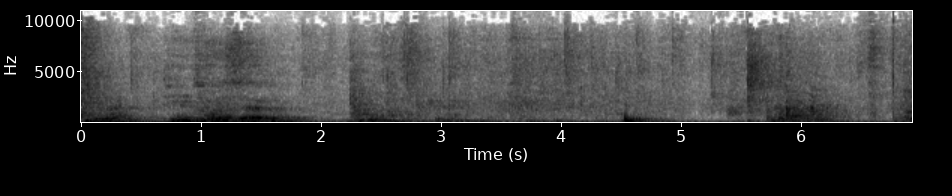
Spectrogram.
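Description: A middle-aged man speaks calmly in a room with a slight echo.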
